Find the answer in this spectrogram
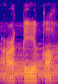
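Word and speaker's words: عقيقة: അഖീക്കയെ സംബന്ധിച്ച് ആദ്യം മനസ്സിലാക്കാൻ ഉച്ചാരണം ഐനാണ് അഖീഖ രണ്ട് കാഫ് പുള്ളിയുള്ള കാഫ് അഖീഖ അഖീഖ അറുക്കൽ സുന്നത്താണ് അത്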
